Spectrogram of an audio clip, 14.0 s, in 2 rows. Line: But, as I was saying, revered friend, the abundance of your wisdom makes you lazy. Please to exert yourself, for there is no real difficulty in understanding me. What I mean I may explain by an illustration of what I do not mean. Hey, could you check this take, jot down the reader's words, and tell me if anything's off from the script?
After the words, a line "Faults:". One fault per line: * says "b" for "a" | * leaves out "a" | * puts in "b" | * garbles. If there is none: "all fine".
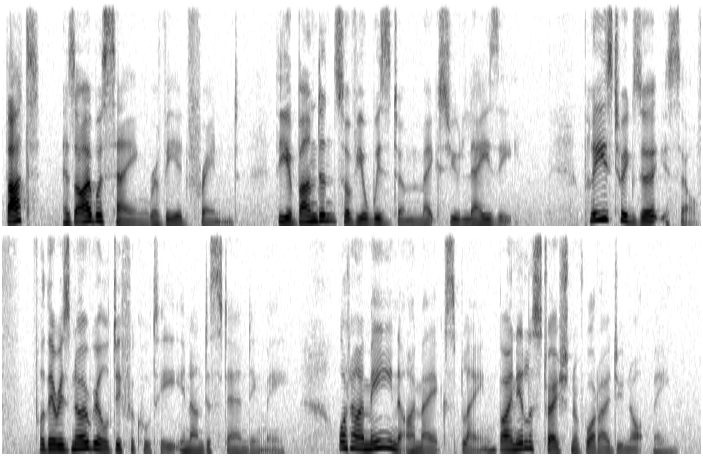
But, as I was saying, revered friend, the abundance of your wisdom makes you lazy. Please to exert yourself, for there is no real difficulty in understanding me. What I mean I may explain by an illustration of what I do not mean.
Faults:
all fine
